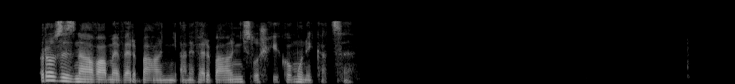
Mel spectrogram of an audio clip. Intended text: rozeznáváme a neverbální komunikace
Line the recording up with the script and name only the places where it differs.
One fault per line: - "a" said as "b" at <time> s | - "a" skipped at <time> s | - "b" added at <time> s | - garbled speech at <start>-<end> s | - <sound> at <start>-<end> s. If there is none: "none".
- "verbální" added at 1.2 s
- "složky" added at 2.4 s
